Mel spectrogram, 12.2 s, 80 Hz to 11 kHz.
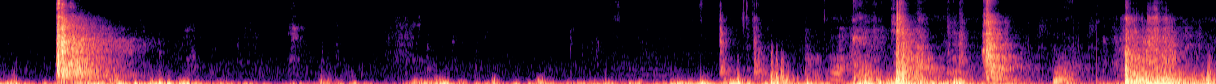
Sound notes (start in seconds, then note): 0.6 metal clanking; 8.4 metal clanking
